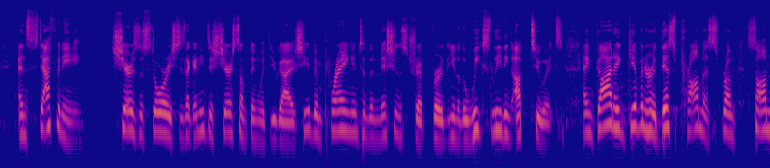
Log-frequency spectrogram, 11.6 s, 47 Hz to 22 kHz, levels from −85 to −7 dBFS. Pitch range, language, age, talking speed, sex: 180-250 Hz, English, 40-59, 215 wpm, male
